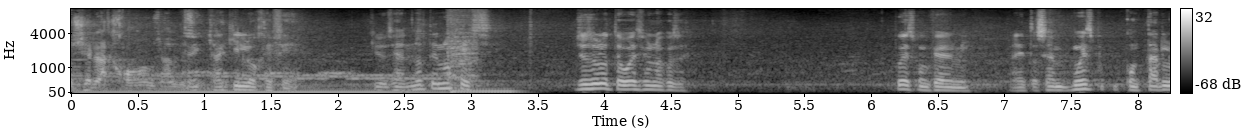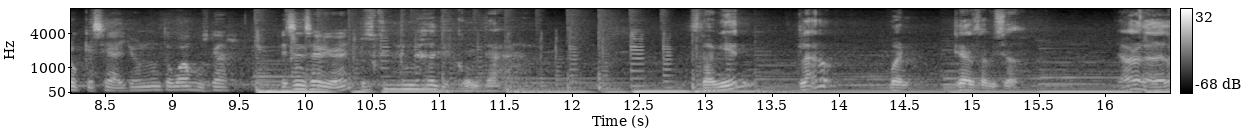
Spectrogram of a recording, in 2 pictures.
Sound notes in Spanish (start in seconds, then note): none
